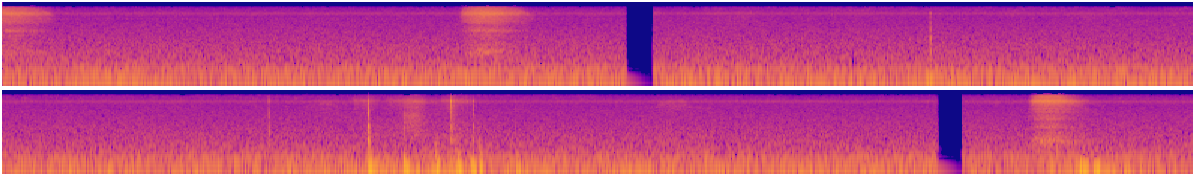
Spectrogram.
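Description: Faint, soft breaths of a sleeper over steady room hiss, with no snoring heard.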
